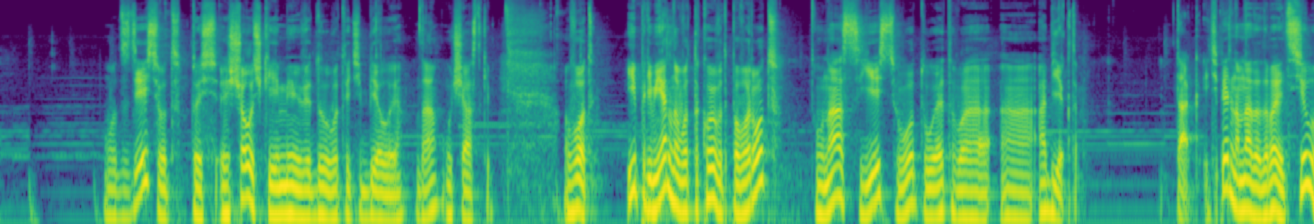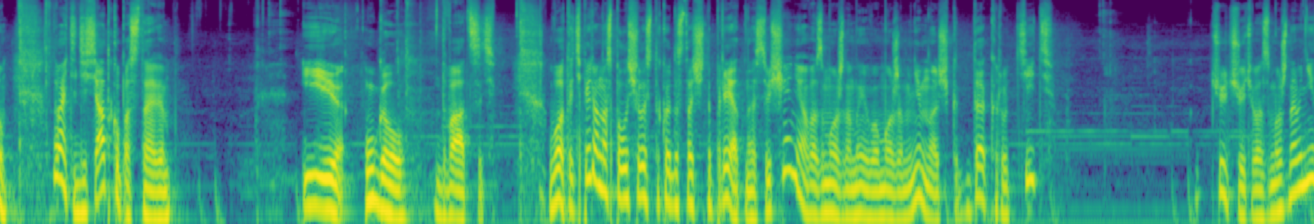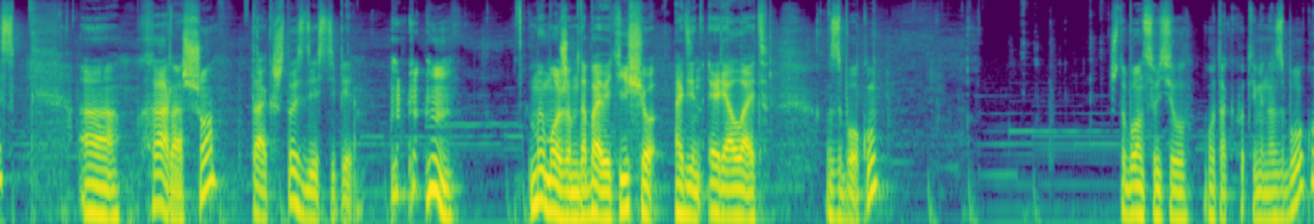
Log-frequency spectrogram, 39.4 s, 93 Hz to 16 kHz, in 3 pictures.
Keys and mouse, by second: 2.2 shift+click, 3.7 r, 12.1-13.6 drag, 15.7-17.2 drag, 20.0 r, 24.4 r, 26.9 ctrl+s, 28.7 click, 29.6 click, 31.6 shift+a, 33.7 g, 34.7 r, 36.5 r, 37.7 click, 38.7 g.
